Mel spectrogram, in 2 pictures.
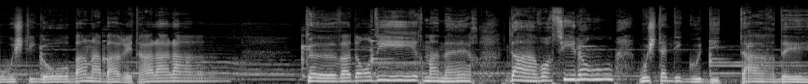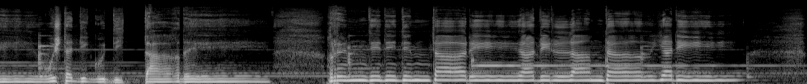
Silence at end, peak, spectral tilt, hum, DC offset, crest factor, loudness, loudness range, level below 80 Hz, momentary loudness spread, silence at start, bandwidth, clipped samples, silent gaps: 0 s; -2 dBFS; -6 dB/octave; none; under 0.1%; 16 dB; -20 LUFS; 2 LU; -44 dBFS; 11 LU; 0 s; 16 kHz; under 0.1%; none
